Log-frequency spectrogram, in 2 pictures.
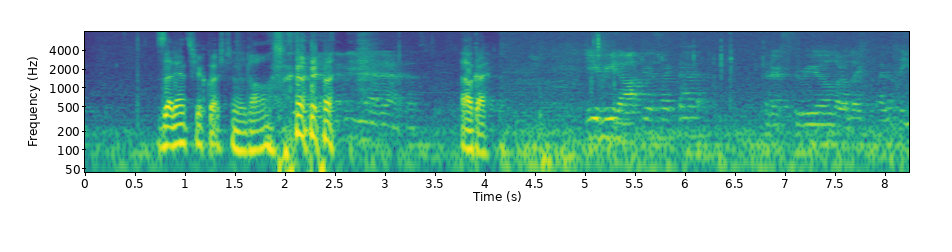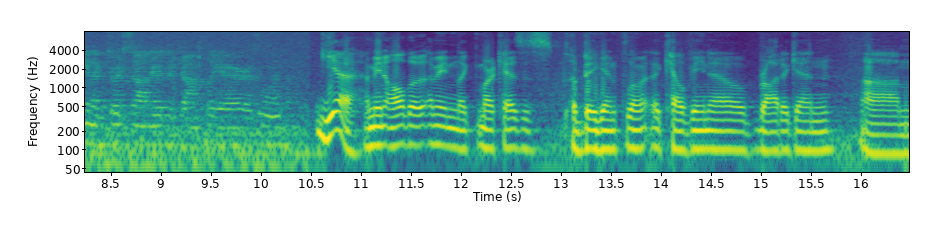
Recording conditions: live audience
